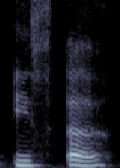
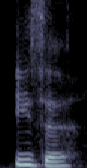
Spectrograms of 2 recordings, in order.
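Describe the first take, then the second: First: The two words are said separately. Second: The z sound runs into the next word. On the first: "instead of" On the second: "the last sound of the first word, which is z, is combined with the next word"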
